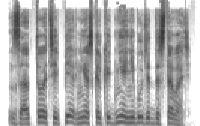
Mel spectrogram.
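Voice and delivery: put-on high young lad's voice; boy's voice. A narrator's reading. Boy explaining himself to the injured man, high boyish voice. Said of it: "ответил парень".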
